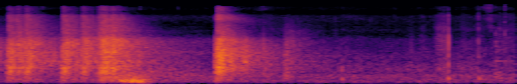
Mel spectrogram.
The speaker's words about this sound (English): But just in case you're not hearing any fireworks where you are, or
